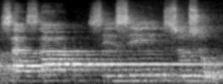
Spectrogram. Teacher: Sin kalau ada ujung lidah kena ujung gigi seri atas dan bawah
